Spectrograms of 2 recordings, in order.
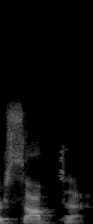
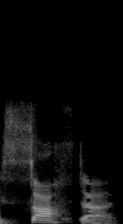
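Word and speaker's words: סבתא: my sister and i we called her sapta it's actually softa in hebrew but we couldn't pronounce it so my memories of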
